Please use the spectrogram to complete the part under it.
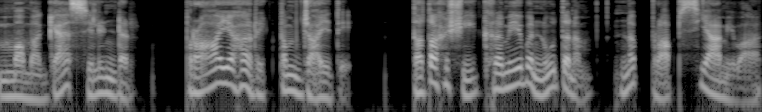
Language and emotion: Sanskrit, fearful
